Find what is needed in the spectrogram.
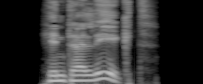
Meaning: past participle of hinterlegen
- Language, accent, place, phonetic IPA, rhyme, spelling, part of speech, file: German, Germany, Berlin, [ˌhɪntɐˈleːkt], -eːkt, hinterlegt, verb, De-hinterlegt.ogg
